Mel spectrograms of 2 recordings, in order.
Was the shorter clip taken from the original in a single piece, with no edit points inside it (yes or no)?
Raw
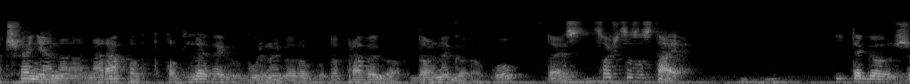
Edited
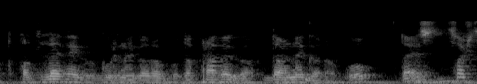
yes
